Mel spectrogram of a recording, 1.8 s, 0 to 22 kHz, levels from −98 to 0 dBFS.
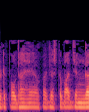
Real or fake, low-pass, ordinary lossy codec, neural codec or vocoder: real; 7.2 kHz; MP3, 24 kbps; none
